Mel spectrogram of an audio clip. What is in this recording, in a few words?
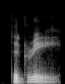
"degree", American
